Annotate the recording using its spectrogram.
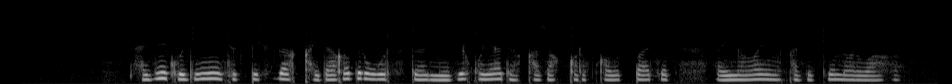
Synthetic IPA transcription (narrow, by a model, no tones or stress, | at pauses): æze̞kʲʰɵld̪enent̪ʰʏɾk̪̚pe̞ksɪzɑqʰːɑjd̪ɑʁəbɪɾwo̞ɾəst̪əne̞ɡʲe̞qʰo̞jɑd̪əqʰɑzɑqʰːʊɾəp̚qʰɑlˠəp̚bɑd̪e̞pɑjnɑlˠɑjəɴqʰɑzekʲe̞mɑɾwɑʁə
